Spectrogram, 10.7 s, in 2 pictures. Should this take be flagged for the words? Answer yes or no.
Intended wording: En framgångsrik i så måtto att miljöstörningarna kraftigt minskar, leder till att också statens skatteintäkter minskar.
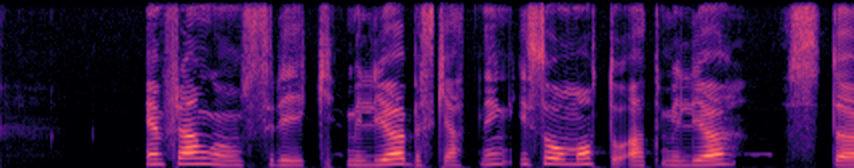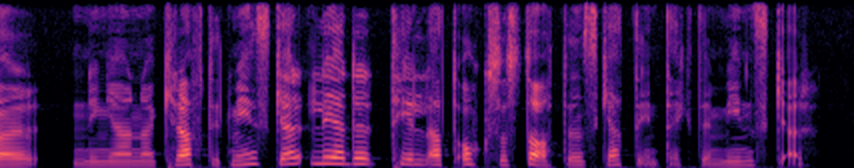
yes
